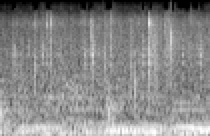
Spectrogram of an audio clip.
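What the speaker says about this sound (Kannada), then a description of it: "ಈಗ ಇದನ್ನ ಹಾಕ್ಕೊಳ್ತಾ ಇದ್ದೀನಿ ಚಪ್ರದವರೆನ." Flat beans (chapparadavare) tossed into a pan of softened onions, raising a loud, steady close-up sizzle with a faint crackle and no one speaking.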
